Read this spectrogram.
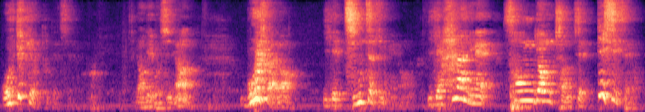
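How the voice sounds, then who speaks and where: This man preaches with energy, frequently questioning his congregation. His pitch sits a little high and his pace is measured. The recording is distant and echoey.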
